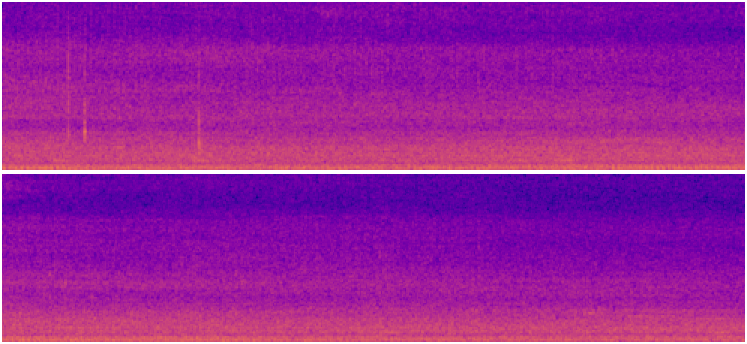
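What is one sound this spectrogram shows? Wind blows steadily and roughly across the microphone outdoors.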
